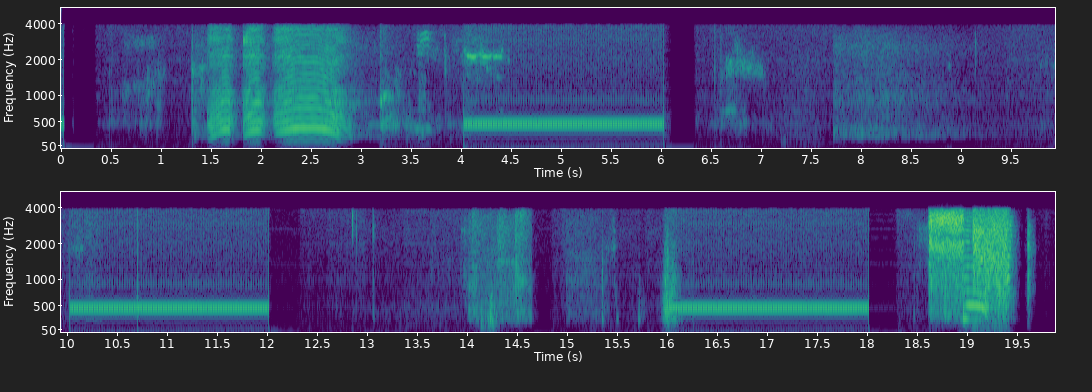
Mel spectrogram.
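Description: A phone call being placed that goes unanswered: a telephone tone sounds in three steady, even-pitched bursts of about two seconds each, spaced evenly apart, with short bursts of other noises and voice-like sounds in the gaps between them.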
